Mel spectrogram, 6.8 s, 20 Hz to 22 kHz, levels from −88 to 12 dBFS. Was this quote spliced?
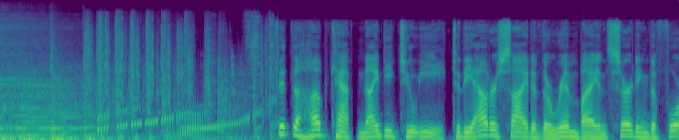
no; 0 cuts

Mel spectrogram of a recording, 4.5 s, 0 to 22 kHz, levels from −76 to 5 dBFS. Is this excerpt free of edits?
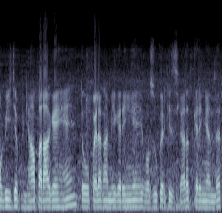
yes; 0 cuts

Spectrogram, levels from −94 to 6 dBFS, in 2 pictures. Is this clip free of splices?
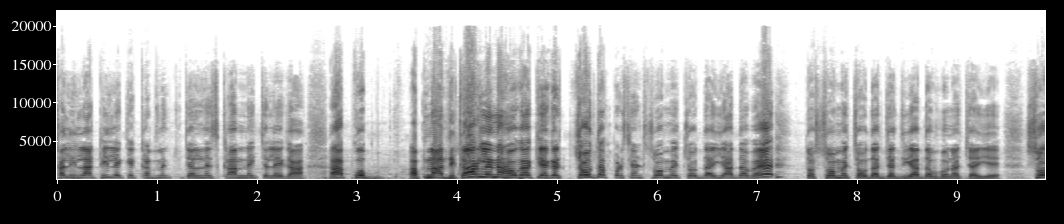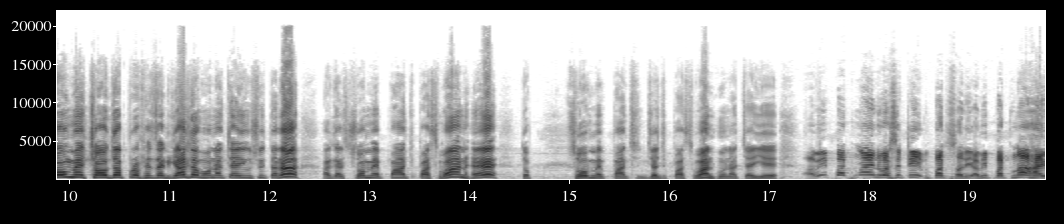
yes; 0 cuts

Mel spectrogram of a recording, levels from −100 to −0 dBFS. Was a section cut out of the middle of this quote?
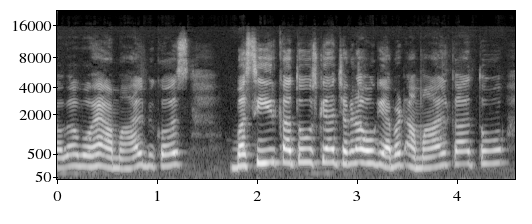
no; 0 cuts

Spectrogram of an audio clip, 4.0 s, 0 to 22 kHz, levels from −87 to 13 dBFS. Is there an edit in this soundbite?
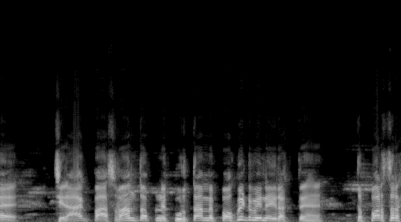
no; 0 cuts

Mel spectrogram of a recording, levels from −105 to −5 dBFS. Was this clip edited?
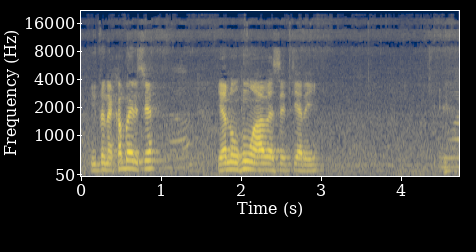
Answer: no; 0 cuts

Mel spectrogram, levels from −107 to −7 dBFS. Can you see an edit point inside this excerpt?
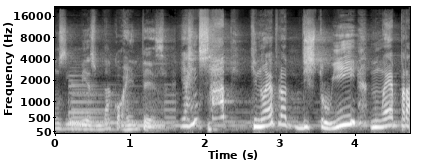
yes; 2 cuts; at 1.5 s, 2.5 s

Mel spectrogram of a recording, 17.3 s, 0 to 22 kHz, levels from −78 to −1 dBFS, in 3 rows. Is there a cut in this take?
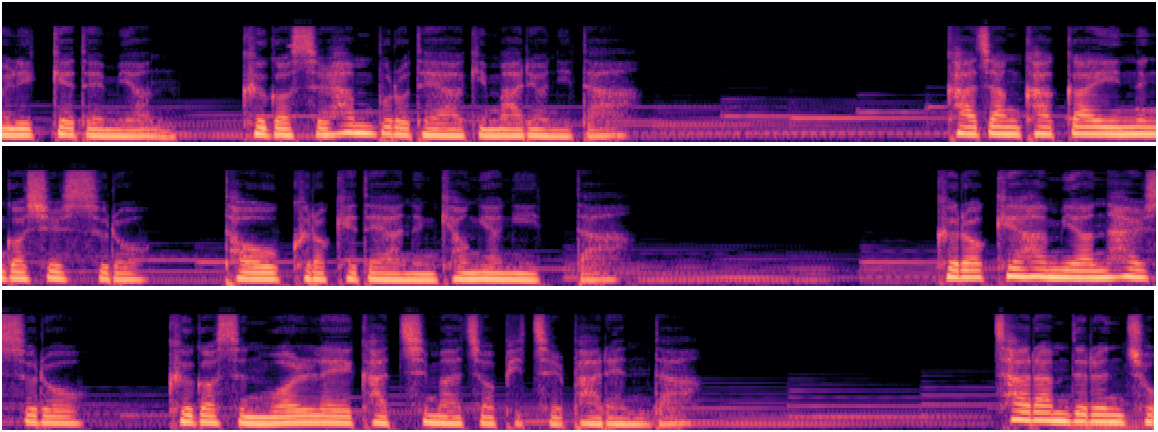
no; 0 cuts

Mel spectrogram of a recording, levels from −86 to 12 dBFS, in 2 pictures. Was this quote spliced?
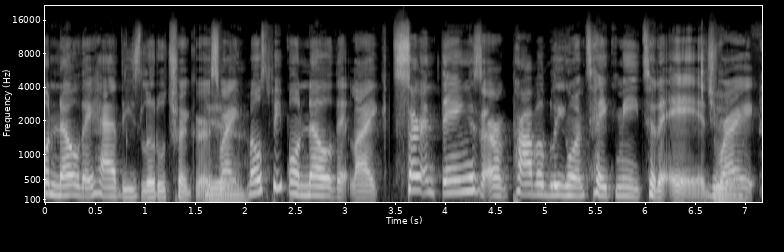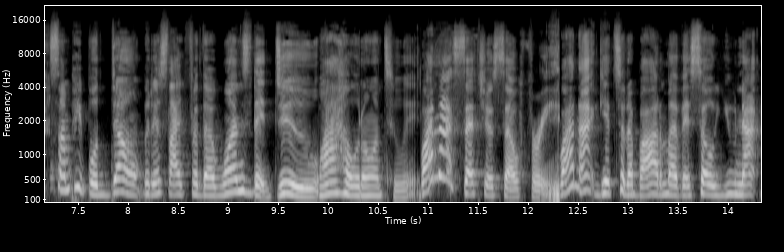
yes; 5 cuts; at 3.4 s, 7.3 s, 9.9 s, 10.8 s, 12.3 s

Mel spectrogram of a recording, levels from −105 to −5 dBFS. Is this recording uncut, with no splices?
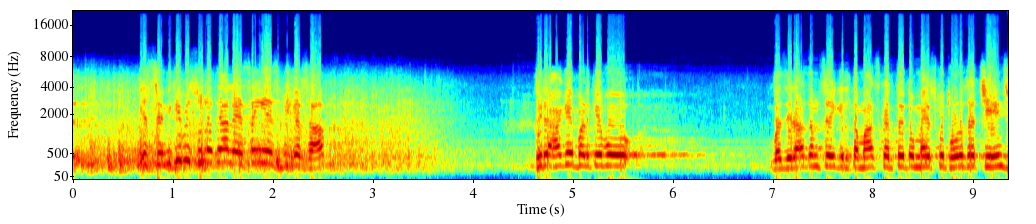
yes; 0 cuts

